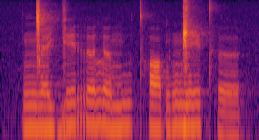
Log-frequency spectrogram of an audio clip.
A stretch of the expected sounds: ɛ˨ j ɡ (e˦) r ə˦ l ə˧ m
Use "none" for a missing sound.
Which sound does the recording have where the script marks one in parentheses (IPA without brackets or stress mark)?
e˦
